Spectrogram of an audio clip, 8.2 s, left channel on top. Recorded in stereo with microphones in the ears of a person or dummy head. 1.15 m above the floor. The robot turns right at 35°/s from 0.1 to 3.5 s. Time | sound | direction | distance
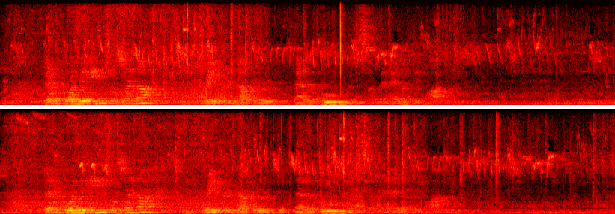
0.5 | a man speaking | 10° left | 1.9 m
